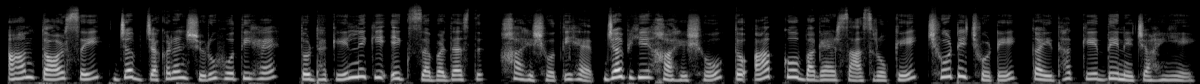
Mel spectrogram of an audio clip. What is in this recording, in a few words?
female urdu voice over narrative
